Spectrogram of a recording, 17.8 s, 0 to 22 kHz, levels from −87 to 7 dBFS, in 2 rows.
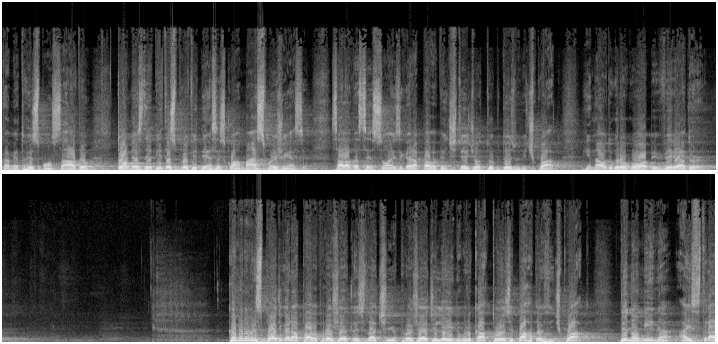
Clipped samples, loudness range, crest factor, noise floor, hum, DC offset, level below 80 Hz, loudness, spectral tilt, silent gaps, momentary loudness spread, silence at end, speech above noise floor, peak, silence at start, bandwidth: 0.3%; 5 LU; 8 dB; -43 dBFS; none; under 0.1%; -28 dBFS; -8 LUFS; -5.5 dB/octave; none; 6 LU; 0 s; 36 dB; 0 dBFS; 0 s; 19.5 kHz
